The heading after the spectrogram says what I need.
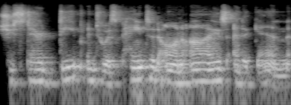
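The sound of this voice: Pitch shifts in an ordinary way as someone reads in an unforced voice.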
